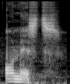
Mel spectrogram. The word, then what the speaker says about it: honest: L is silent next this is honest the first letter H is the silent letter the silent letter in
